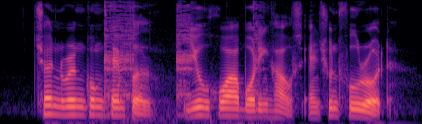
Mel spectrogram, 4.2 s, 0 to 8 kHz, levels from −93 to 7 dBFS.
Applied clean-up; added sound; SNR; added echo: none; Fart; 16 dB; none.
